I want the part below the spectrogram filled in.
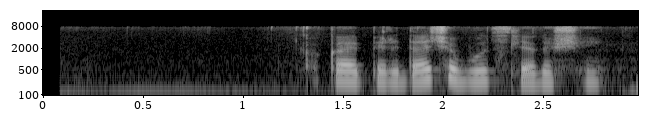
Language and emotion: Russian, neutral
